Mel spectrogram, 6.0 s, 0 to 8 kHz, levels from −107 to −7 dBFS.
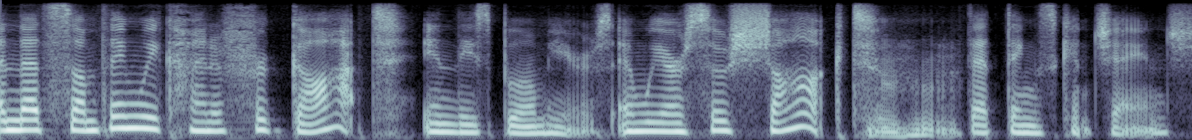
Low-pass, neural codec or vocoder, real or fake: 7.2 kHz; codec, 16 kHz, 0.9 kbps, LongCat-Audio-Codec; fake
